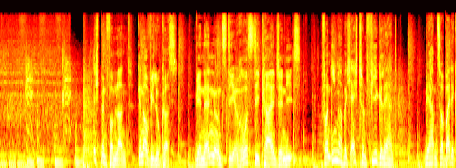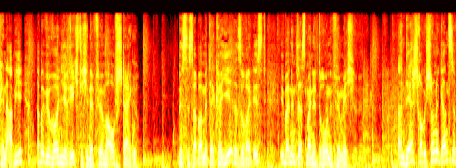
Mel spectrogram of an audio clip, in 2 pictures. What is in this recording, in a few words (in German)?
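Imagefilm Azubi, Sprecher, Männer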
